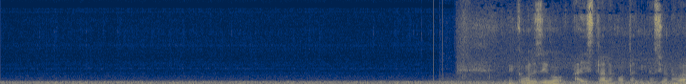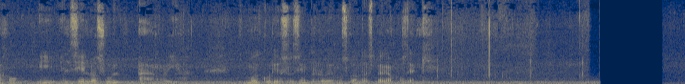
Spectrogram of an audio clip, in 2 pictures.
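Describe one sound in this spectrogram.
A jet engine roars steadily inside an aircraft cabin.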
